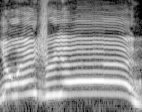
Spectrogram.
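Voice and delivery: very high, loud screaming call. Retelling a movie's last scene, the boxer calls for his girl: screaming like Sylvester Stallone. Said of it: "And he's screaming for his girl".

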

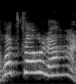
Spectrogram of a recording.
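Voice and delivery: very high, loud yell. Retelling how mom yelled up to the kids, imitating mom yelling. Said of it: "mom would yell up to us".

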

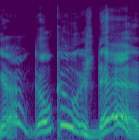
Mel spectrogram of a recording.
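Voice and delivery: very high, swooping, drawn-out voice. Asked for a best Roshi, imitating him: Roshi impression. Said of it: "That's a really good Roshi".

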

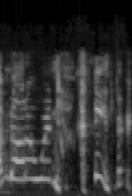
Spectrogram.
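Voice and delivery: piercing high-pitched yell. Recounting a scene from a tv episode, retelling the character's yell. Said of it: "and he's just yelling".

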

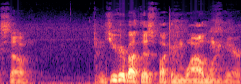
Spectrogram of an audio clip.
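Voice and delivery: words broken up by laughter. One host brings up a wild story to the other, laughing while talking. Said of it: "You couldn't even say that without laughing".

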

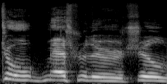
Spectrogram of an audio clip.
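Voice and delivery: high, drawn-out, ranting half-yell. Mocking a man yelling exposition about Katana at the others, mock yelling. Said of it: "he's like yelling this exposition".

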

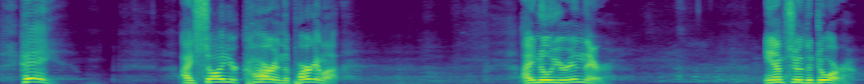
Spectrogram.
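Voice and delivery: mock yelling, high, hollering, insistent. Retelling how the neighbor knocked again at the door: imitating a neighbor yelling. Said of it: "and he yells".

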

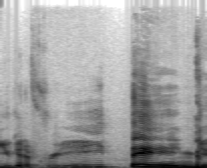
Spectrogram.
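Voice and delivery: very slow, very high-pitched, play-acted sarcastic tone. Retelling what a woman said as she reached up, imitating someone's sarcasm. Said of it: "Like she was sarcastic about it".

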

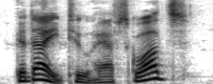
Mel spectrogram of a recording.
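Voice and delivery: put-on, rough-and-ready Australian accent. Reading a passage aloud on request, Australian accent reading. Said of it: "I think you should read it in an Australian accent".

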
